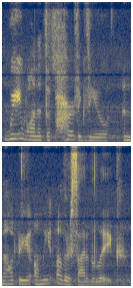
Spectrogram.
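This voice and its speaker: A woman playing a fond, gently teasing frontier mother in an audio drama. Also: medium pitch, unhurried, a little hiss or hum, lightly acted.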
